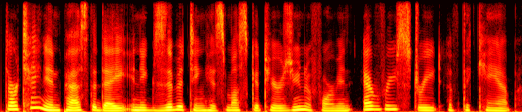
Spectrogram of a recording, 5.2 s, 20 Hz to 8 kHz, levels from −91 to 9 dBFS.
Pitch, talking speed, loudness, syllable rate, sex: 195 Hz, 170 wpm, -16 LUFS, 5.4 syllables/s, female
